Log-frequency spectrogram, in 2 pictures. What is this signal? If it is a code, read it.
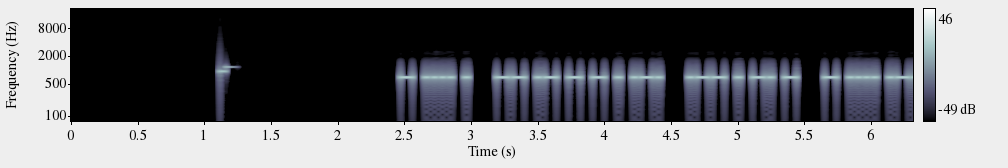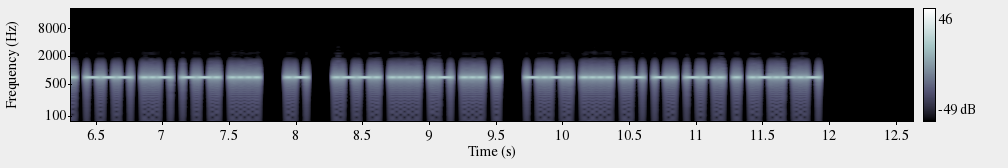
Morse code, heard as a keyed tone, about 40 wpm, 700 Hz. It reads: THE MATTER WENT THROUGH A PHASE CHANGE.
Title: Sentences from Top 1200 Words 40wpm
